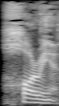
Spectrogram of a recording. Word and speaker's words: Rorion: Carlos Elio Rorion. Rorion was one of the first ones. Rorion was in Brazil, we pronounce it Horion.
